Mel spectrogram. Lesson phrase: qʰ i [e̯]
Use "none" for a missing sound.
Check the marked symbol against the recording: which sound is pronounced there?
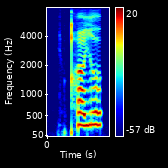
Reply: o̯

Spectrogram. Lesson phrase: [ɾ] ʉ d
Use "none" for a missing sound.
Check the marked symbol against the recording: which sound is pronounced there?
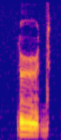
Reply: ɾ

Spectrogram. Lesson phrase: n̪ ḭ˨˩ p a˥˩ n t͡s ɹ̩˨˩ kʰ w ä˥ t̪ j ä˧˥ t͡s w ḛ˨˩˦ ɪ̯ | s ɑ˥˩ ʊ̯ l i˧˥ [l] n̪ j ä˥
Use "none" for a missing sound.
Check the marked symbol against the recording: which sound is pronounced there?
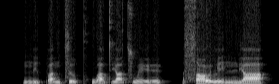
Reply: n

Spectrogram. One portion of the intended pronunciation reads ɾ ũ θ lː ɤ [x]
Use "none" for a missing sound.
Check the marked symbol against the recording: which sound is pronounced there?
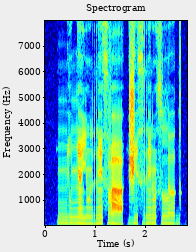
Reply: ɡ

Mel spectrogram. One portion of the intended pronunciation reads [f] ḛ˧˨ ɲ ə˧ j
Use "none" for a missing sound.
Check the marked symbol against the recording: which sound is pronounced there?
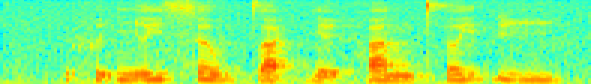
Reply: f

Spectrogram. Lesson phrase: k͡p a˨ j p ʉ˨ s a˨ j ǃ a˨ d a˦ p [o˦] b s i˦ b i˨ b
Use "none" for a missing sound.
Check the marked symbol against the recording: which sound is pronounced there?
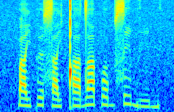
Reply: o˧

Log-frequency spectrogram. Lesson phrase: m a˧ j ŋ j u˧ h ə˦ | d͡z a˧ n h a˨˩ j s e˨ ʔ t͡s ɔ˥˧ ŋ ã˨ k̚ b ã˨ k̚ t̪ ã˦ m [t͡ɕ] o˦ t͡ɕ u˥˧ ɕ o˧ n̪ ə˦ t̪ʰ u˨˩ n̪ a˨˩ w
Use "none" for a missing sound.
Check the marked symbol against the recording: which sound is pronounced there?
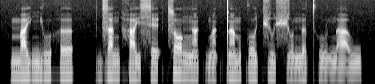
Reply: k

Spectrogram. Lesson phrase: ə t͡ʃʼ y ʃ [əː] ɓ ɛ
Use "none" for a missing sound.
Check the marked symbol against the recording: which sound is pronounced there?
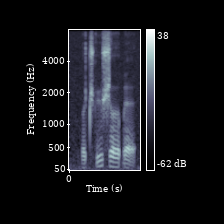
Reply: əː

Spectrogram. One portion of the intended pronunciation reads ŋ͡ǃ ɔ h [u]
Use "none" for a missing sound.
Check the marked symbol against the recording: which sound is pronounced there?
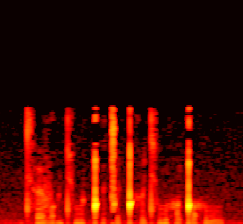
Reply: u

